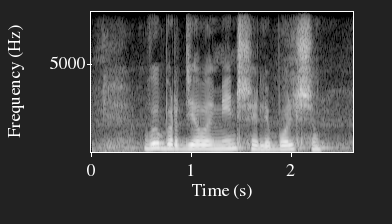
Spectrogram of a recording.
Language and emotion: Russian, neutral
